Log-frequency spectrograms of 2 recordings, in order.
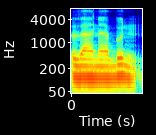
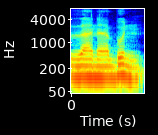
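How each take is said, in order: First: The word begins with a soft 'th' sound. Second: The same.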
